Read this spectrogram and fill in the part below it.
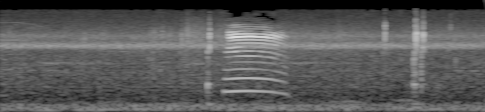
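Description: A baby monkey squeals briefly.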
